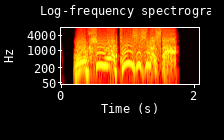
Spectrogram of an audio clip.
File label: voice message target lock, crew tanks japanese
